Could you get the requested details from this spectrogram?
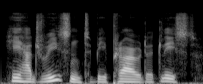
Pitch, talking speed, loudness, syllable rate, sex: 125 Hz, 235 wpm, -18 LUFS, 4.7 syllables/s, male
